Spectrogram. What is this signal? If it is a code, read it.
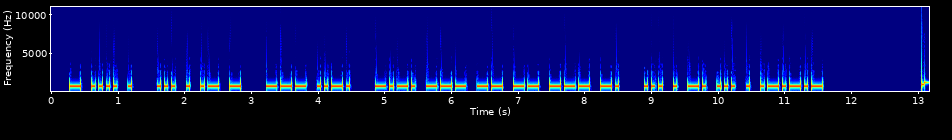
Morse code, heard as a keyed tone, about 22 wpm, 700 Hz. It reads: THE SEAT OF COMMON SENSE.
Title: Sentences from Top 1500 Words 22wpm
